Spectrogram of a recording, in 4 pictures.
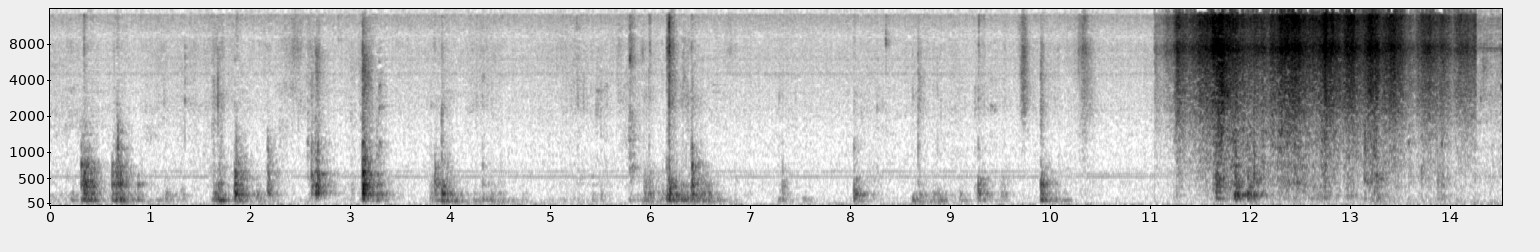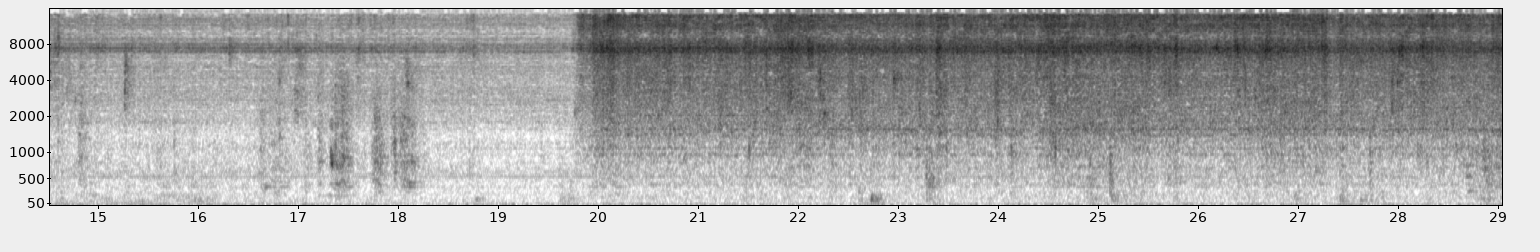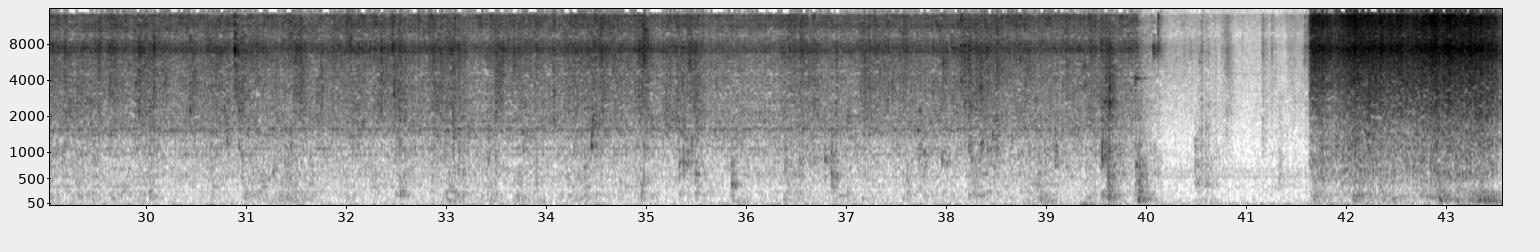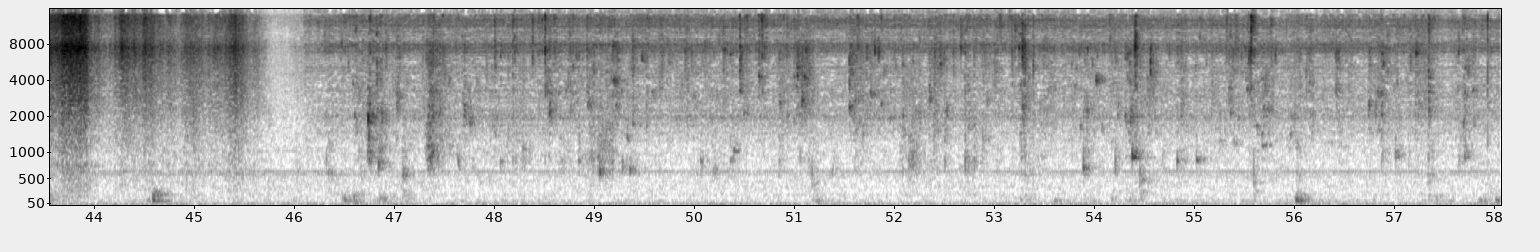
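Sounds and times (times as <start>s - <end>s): tap water running into sink: 19.8s - 40.1s.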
